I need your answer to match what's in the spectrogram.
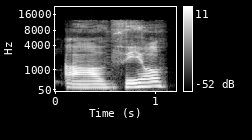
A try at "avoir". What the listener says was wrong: ভি ও I, ভোয়া, হ্যাঁ, ওর সাথে আর অ্যাড করতে হবে, ভি ও I ভোয়া আর ওয়াখ, avoir, okay,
